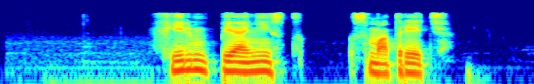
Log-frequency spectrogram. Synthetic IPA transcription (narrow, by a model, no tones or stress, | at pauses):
fʲilʲmpʲɪɐnʲist̪ | smɐt̪ɾʲetʲ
